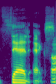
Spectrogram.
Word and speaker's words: ZX Spectrum: Okay, that is a British computer, so you pronounce it ZX Spectrum.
